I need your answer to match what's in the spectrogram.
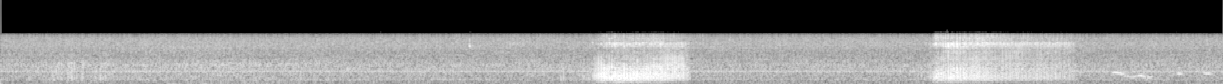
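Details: A pet bird snoring while sleeping on top of its owner: two soft, rushing breath noises about three seconds apart over a steady background hum; snore-like breathing during sleep.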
